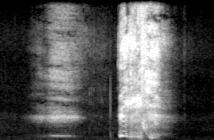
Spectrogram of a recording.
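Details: Male, really strong sneeze: a short wind-up inhalation, then one loud, explosive, hissing sneeze burst.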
